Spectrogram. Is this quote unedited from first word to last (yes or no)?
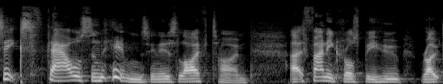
no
